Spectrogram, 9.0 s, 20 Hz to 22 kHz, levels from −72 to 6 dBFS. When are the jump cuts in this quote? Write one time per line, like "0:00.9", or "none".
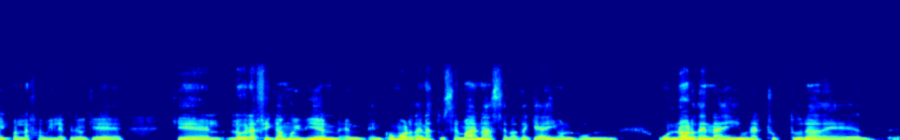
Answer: none

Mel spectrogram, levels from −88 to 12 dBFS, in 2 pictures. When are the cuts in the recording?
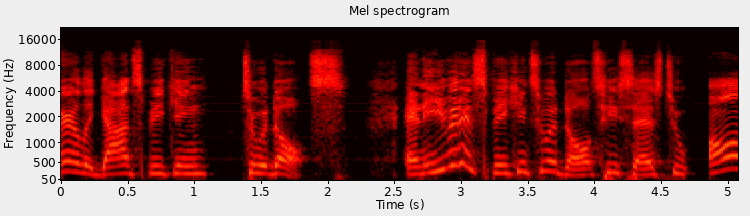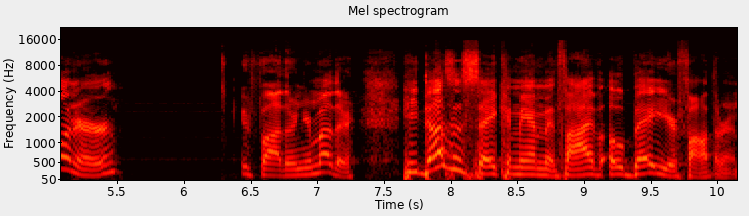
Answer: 0:01.3

